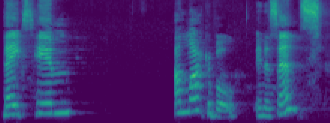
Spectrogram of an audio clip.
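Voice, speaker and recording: Woman co-host, slow measured delivery, slightly high voice, chatty podcast tone. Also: lively intonation, a bit bright. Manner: slow and deliberate, weighing her words. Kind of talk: casual chat.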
